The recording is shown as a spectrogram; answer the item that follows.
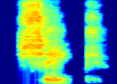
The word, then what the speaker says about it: shake: We have a silent E pattern. Read your word. Shake.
